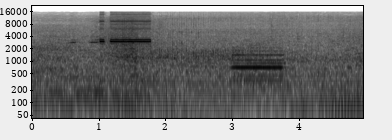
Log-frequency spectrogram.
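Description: A horn honks on a street.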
